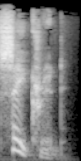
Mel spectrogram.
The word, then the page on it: sacred: British English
